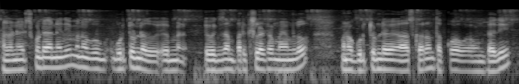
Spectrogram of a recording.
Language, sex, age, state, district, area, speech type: Telugu, male, 18-30, Telangana, Sangareddy, urban, spontaneous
